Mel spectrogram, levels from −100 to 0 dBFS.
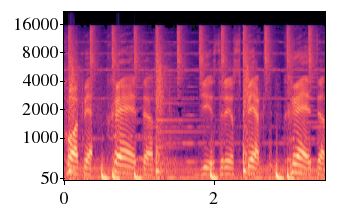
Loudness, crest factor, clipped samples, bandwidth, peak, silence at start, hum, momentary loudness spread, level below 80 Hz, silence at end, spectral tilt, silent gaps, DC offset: -13 LUFS; 12 dB; under 0.1%; 16.5 kHz; 0 dBFS; 0 s; none; 7 LU; -20 dBFS; 0 s; -5 dB/octave; none; 1%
